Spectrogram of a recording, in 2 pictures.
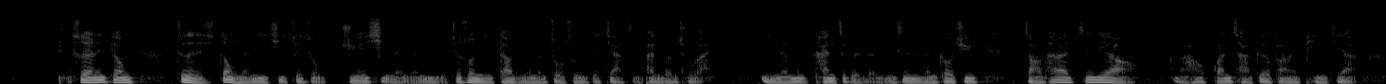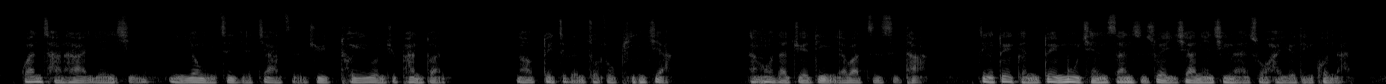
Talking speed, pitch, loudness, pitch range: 290 characters per minute, 95 Hz, -42 LUFS, 90-105 Hz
